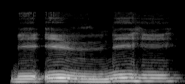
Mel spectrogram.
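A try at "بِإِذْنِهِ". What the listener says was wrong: Nah, masih kepantul. Iz, jangan dilepas. Iz, iz ngalir. Suaranya mengalir. Rokhawah. Iz. Biiznihi. Biiz. Dipanjangin dulu. Nah, itu ditahan, dipertahankan. Biiznihi.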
